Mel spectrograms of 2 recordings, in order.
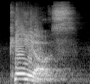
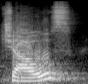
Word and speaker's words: chaos: Chaos. Next word is often confusing. People mostly pronounce it wrong. It is not chaos. It is not chaos. It is chaos.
